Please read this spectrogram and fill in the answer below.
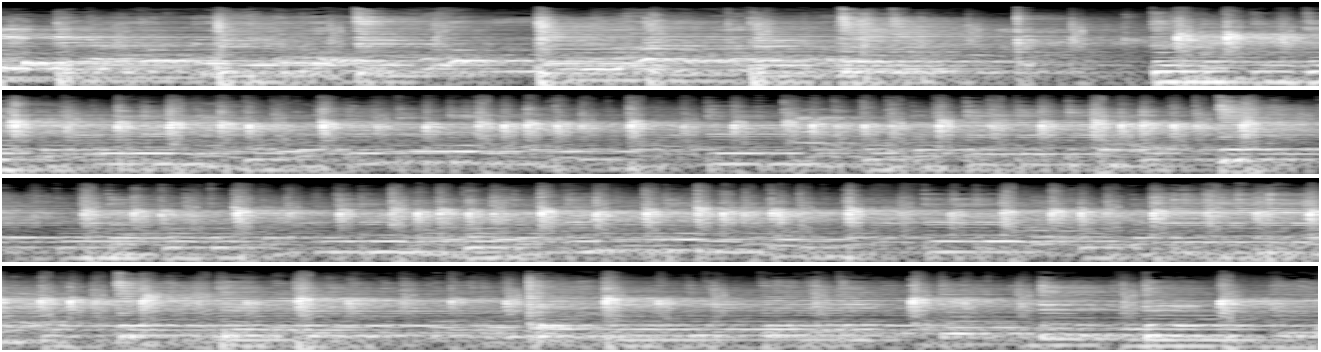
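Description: Live flamenco music: plucked acoustic guitar with a male flamenco singer's voice. The sound dips and then cuts back in suddenly about six seconds in.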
